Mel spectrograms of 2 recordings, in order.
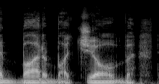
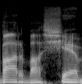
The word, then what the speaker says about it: Barbashov: Bodens stolthet som tillsammans med Barbashov. Jag säger det nu också. På ryska uttalas det Barbashov. Det är därför jag har gjort det.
